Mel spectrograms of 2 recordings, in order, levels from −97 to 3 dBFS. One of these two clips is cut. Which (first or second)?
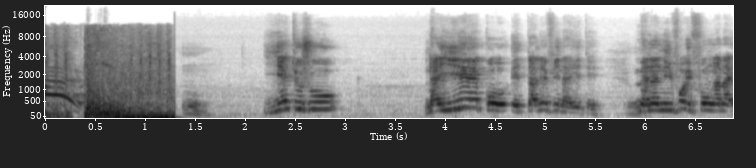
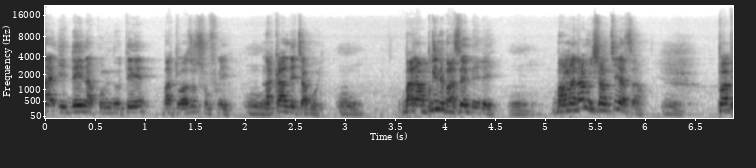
first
